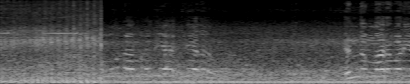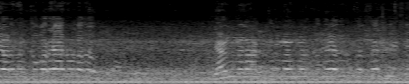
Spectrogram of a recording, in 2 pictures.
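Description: A man speaks loudly and forcefully, close to the microphones.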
